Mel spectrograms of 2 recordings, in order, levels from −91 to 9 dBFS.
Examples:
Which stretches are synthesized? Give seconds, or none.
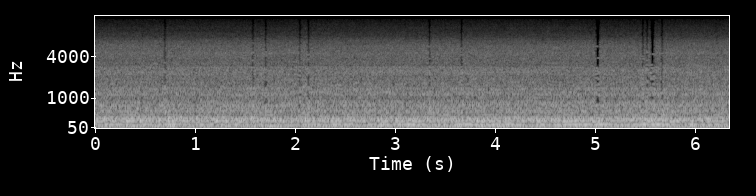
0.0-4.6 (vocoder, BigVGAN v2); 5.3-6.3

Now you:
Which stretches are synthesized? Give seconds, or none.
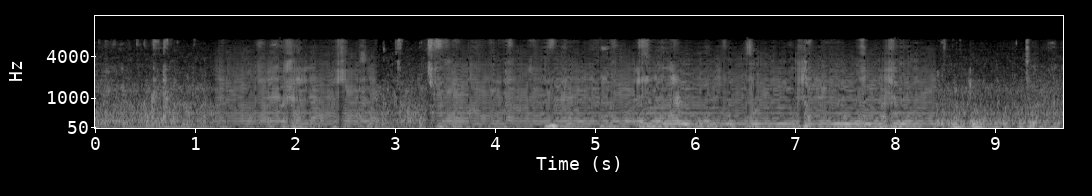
1.2-2.8 (vocoder, BigVGAN v2); 3.4-8.4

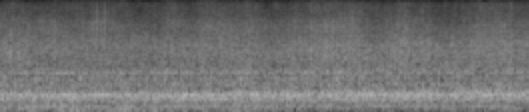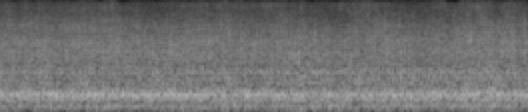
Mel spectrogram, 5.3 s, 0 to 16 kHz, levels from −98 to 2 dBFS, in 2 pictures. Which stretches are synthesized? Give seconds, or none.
0.5-1.0 (vocoder, BigVGAN v2); 2.6-3.3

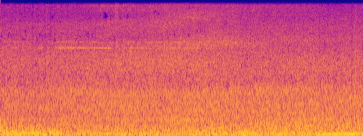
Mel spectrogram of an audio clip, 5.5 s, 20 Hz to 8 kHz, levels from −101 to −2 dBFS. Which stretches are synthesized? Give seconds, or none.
0.0-1.3 (vocoder, BigVGAN v2); 3.1-5.5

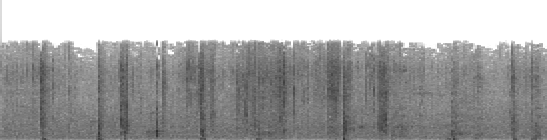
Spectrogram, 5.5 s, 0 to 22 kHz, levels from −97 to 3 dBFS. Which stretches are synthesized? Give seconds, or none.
none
